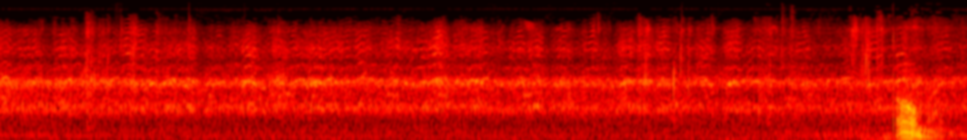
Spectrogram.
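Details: Snow geese in large numbers at a hunting spot, a dense unbroken chorus of overlapping nasal honks from many birds, with one louder low swooping sound near the end.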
